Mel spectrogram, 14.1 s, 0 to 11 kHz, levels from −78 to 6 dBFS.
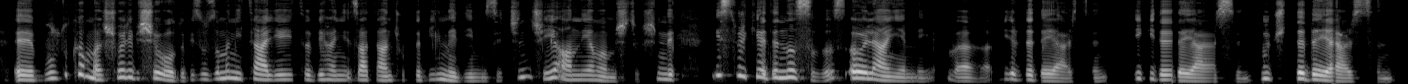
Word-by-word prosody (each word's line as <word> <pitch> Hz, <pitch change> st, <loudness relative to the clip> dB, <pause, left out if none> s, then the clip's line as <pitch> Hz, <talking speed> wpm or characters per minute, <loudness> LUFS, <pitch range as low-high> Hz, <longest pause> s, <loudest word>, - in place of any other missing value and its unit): Eee, 175 Hz, 0 st, +4 dB
bulduk 240 Hz, -, -6 dB
ama 275 Hz, -, +2 dB
şöyle 275 Hz, +7 st, -1 dB
bir -, -, -15 dB
şey 235 Hz, +1 st, +5 dB
oldu, 165 Hz, -8 st, 0 dB
biz 190 Hz, +2 st, -13 dB
o 205 Hz, -, -7 dB
zaman 235 Hz, +4 st, -1 dB
İtalya'yı 195 Hz, -4 st, 0 dB
tabii, 190 Hz, 0 st, -7 dB
hani, 185 Hz, -2 st, -7 dB
zaten 175 Hz, -2 st, -1 dB
çok 175 Hz, +1 st, -23 dB
da 170 Hz, -2 st, -9 dB
bilmediğimiz 140 Hz, -9 st, -6 dB
için 280 Hz, -, -8 dB
şeyi 265 Hz, -1 st, -2 dB
anlayamamıştık. 180 Hz, -6 st, -4 dB
Şimdi 205 Hz, -3 st, -4 dB, 0.4 s
biz 360 Hz, 0 st, +7 dB
Türkiye'de 310 Hz, -6 st, +1 dB
nasılız? 250 Hz, -, +2 dB
Öğlen 230 Hz, -8 st, +7 dB
yemeği, 135 Hz, -4 st, -6 dB, 0.2 s
eee, 140 Hz, -1 st, -4 dB, 0.3 s
1'de 190 Hz, -4 st, -3 dB
de -, -, -3 dB
yersin, 130 Hz, 0 st, -6 dB, 0.2 s
2'de 215 Hz, -6 st, -2 dB
de -, -, +4 dB
yersin, 125 Hz, -2 st, -1 dB
3'te 230 Hz, -1 st, +3 dB
de 200 Hz, -, +6 dB
yersin, 125 Hz, -8 st, +1 dB
185 Hz, 155 wpm, -26 LUFS, 145-230 Hz, 0.4 s, biz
